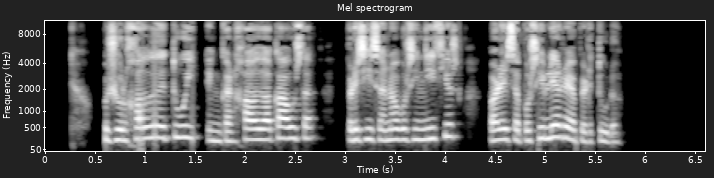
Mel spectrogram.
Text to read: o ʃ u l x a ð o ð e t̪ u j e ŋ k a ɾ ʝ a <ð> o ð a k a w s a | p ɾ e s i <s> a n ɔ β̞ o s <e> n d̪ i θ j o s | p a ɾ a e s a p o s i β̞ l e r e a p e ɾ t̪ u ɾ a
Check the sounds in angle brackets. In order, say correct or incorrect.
correct, correct, incorrect: i

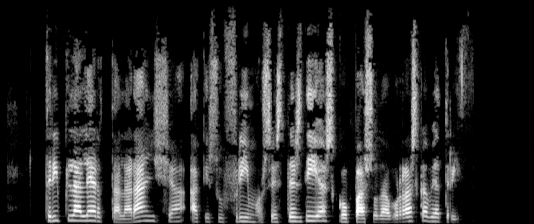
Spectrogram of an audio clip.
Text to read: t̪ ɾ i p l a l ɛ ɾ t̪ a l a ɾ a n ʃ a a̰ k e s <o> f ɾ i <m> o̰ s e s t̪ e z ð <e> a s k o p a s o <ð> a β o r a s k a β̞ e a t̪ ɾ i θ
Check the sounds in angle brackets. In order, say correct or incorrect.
incorrect: u, correct, incorrect: i, correct

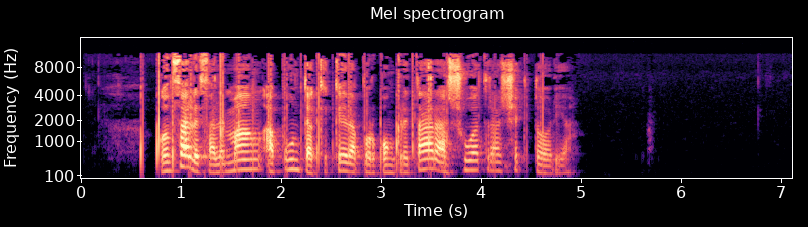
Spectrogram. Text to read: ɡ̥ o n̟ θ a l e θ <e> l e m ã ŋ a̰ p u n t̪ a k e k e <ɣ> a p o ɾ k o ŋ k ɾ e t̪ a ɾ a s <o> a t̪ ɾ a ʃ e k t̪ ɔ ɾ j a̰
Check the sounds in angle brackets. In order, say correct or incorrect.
incorrect: a, incorrect: ð, incorrect: u

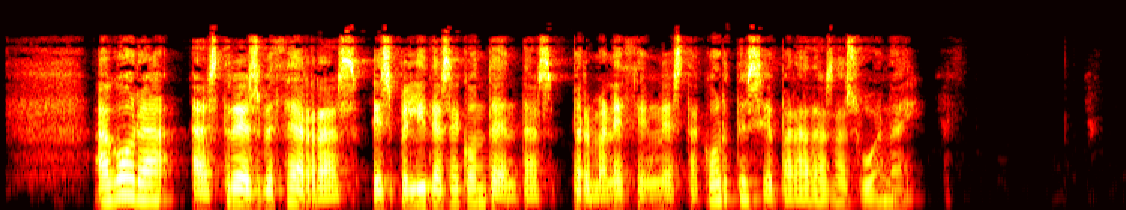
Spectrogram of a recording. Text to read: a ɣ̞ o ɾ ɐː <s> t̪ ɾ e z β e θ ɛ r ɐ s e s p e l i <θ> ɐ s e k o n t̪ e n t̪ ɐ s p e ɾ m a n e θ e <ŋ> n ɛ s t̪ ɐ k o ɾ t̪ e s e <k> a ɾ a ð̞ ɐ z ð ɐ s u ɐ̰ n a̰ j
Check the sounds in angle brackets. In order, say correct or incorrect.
correct, incorrect: ð, correct, incorrect: p

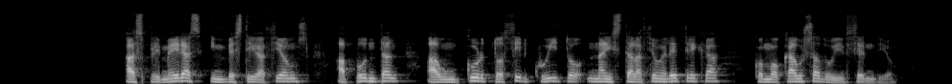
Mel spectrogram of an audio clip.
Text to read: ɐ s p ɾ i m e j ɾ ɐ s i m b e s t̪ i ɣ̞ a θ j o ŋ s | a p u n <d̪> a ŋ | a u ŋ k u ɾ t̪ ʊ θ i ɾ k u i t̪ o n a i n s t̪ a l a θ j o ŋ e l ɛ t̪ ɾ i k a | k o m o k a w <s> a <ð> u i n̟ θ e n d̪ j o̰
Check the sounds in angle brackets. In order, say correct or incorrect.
incorrect: t̪, correct, correct

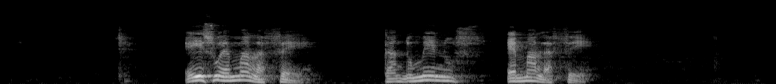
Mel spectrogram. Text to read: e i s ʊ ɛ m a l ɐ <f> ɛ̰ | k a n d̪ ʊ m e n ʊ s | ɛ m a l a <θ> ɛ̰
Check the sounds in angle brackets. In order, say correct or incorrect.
correct, incorrect: f

